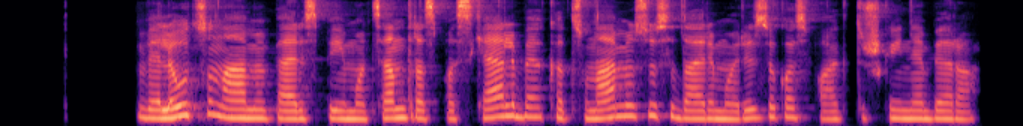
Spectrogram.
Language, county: Lithuanian, Kaunas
